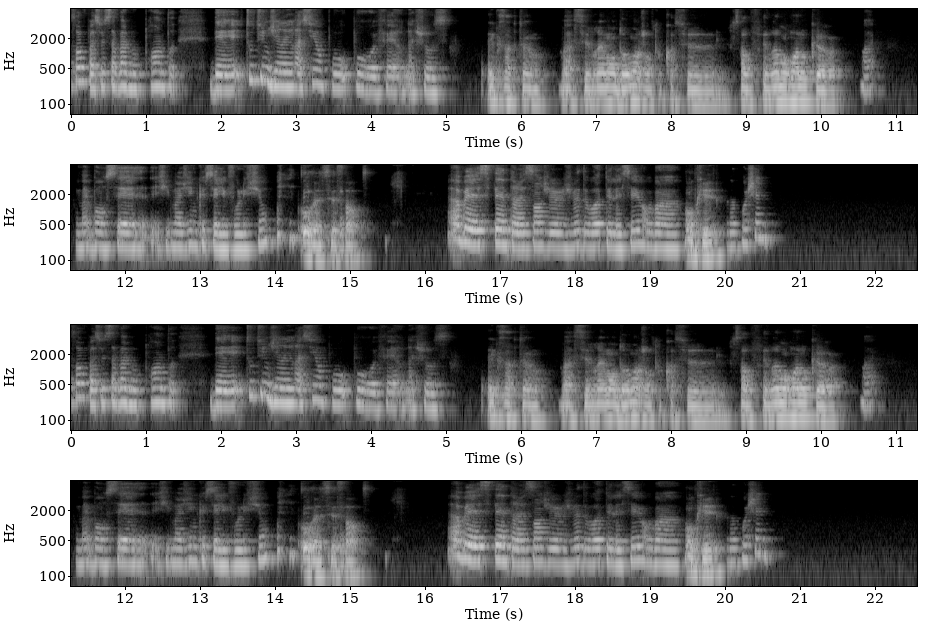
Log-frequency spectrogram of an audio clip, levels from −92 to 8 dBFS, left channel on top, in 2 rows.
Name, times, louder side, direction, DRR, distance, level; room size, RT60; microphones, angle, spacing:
voice 1, 0.0-5.0 6.5-6.7 10.5-10.7 11.3-14.7 16.3-19.7 20.0-20.6, left 1 dB, 50° left, 1.4 m, -25 dB
voice 2, 5.6-6.3 6.5-10.2 14.3-14.6 14.9-15.1 19.5-19.9, left 1 dB, 25° left, 2.2 m, -22 dB
9.2 x 6.2 x 7.9 m
head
